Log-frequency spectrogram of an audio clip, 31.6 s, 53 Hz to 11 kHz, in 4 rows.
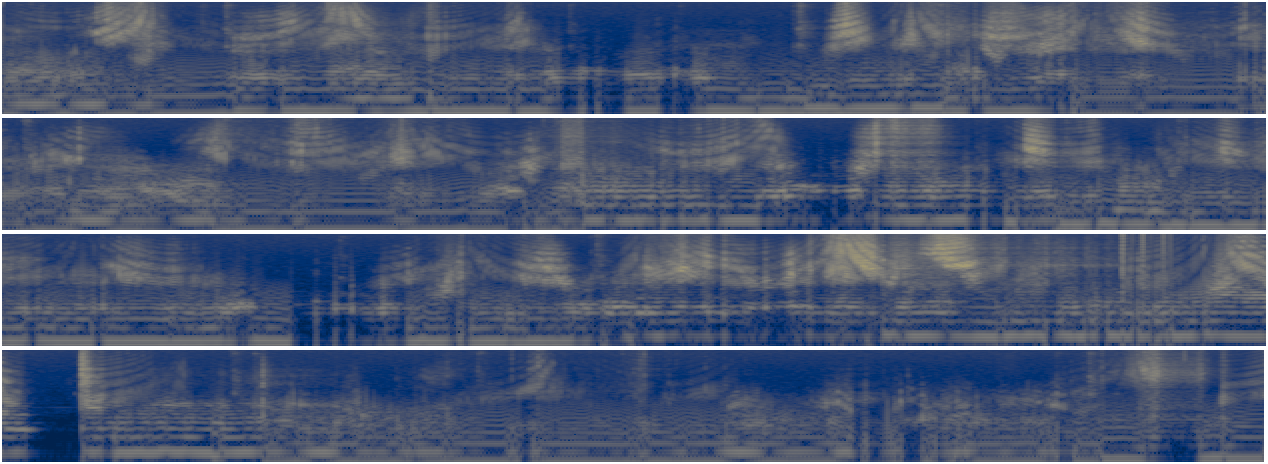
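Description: Neuro bass patch built in Bitwig's Poly Grid, playing through a Kilohearts Multipass 'Basilisk Filter' preset with random modulation depth turned up: a heavy, sustained low bass line whose upper tones sweep and shift constantly. It cuts out briefly about 24 seconds in.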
